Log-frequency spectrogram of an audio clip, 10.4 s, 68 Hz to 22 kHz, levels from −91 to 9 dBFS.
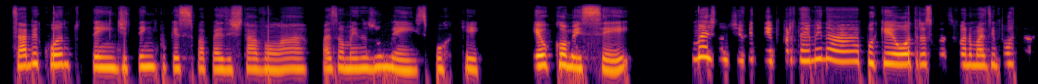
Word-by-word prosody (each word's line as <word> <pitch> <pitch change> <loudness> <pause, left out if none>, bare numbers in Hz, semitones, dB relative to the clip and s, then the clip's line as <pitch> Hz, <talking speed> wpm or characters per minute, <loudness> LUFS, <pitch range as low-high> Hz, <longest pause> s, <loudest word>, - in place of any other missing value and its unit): Sabe 245 +5 +3
quanto 265 -3 0
tem 215 -1 +4
de 210 +1 -3
tempo 230 -1 -1
que 205 - -3
esses 205 - -2
papéis 195 -1 -3
estavam 190 0 -3
lá? 200 +1 -2 0.2
Mais 200 +1 -3
ou 210 - 0
menos 200 0 +1
1 225 - +2
mês 180 -5 +1
porque, 200 0 -4 0.6
eu 250 +1 +8
comecei, 210 -7 +2 0.6
mas 425 -1 +5
não 370 - -4
tive 355 +2 -11
tempo 335 -1 -2
para 345 0 -7
terminar 340 -2 +1
porque 290 -2 +2
outras 270 0 +4
coisas 265 0 -18
foram 260 -1 -1
mais 250 0 0
importante. 275 +7 -7
235 Hz, 175 wpm, -20 LUFS, 200-285 Hz, 0.6 s, eu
